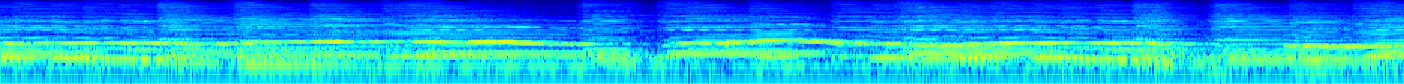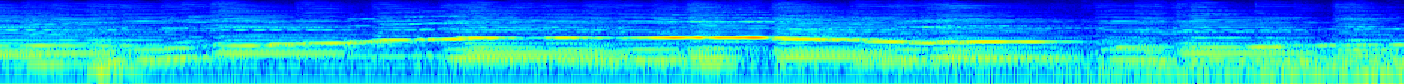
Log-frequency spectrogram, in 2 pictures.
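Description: Early-music ensemble of viols and recorders playing a slow piece. A melody line runs over sustained lower parts and climbs to a high held note about two-thirds of the way through.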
